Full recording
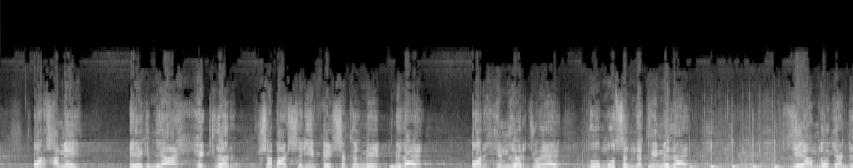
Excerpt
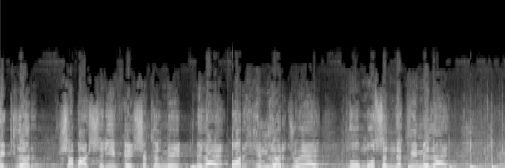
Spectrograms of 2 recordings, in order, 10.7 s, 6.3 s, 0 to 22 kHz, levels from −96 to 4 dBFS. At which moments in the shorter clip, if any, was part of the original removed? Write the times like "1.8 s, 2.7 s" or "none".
2.8 s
